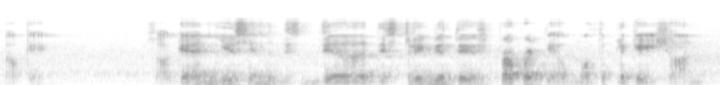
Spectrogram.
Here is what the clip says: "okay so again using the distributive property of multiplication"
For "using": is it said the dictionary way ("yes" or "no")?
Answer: no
